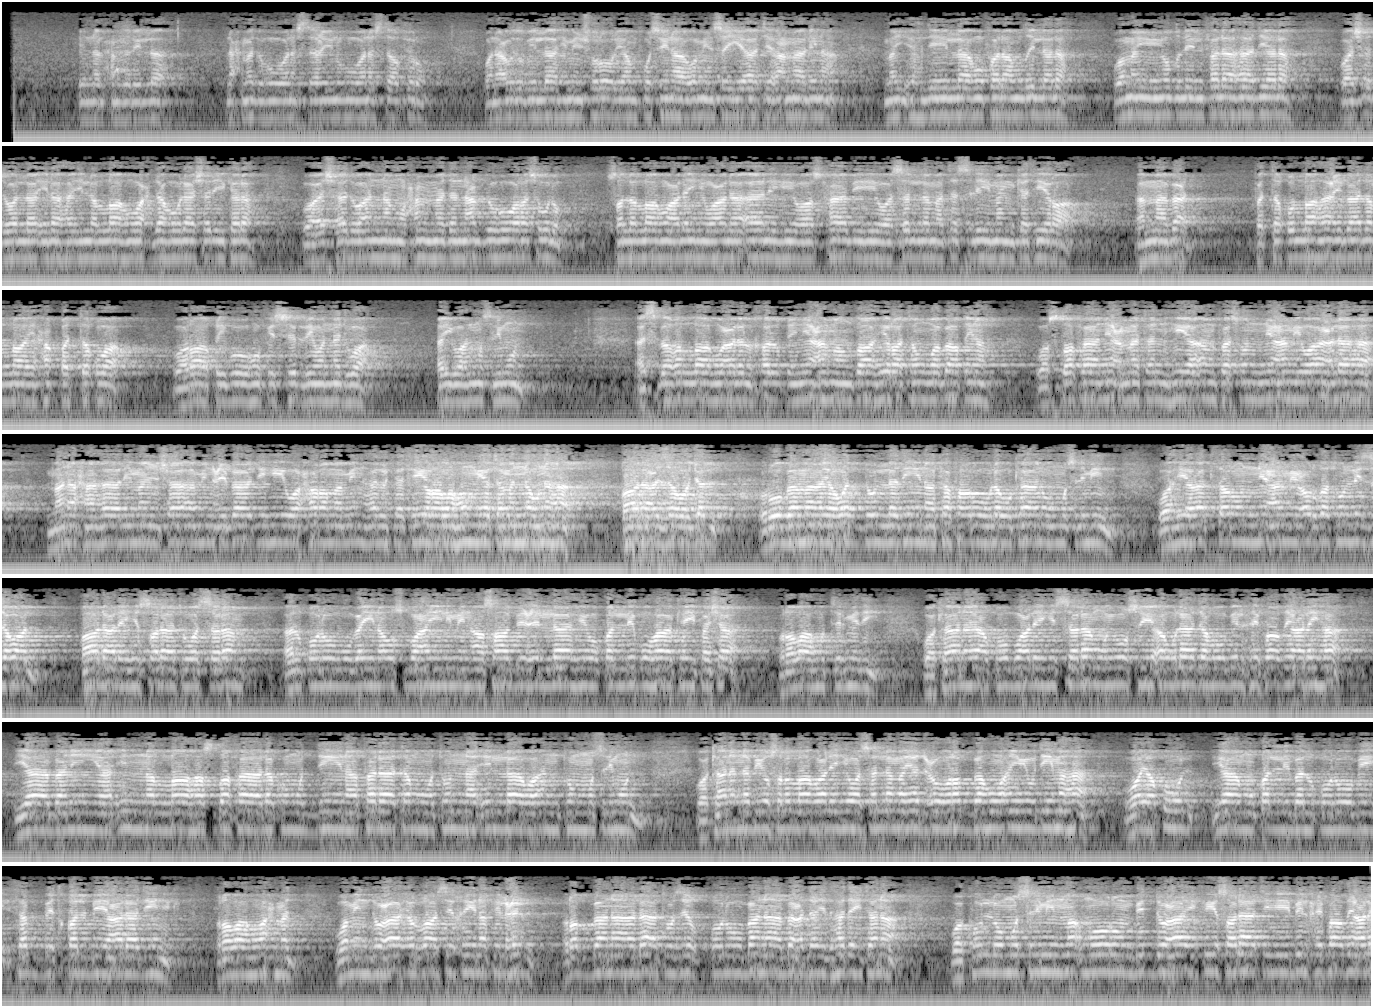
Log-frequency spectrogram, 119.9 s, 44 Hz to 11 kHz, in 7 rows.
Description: تاريخ النشر ١٧ رجب ١٤٣٠ هـ المكان: المسجد النبوي الشيخ: فضيلة الشيخ د. عبدالمحسن بن محمد القاسم فضيلة الشيخ د. عبدالمحسن بن محمد القاسم مجاهدة النفس عن الهوى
